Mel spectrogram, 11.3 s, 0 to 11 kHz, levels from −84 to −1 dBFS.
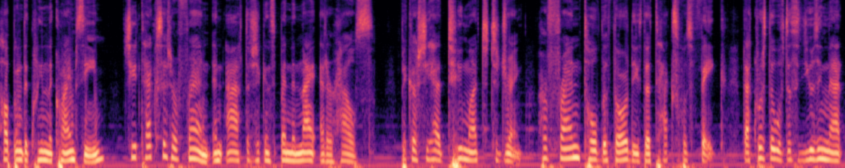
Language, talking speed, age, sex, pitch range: English, 230 wpm, 30-49, female, 150-195 Hz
